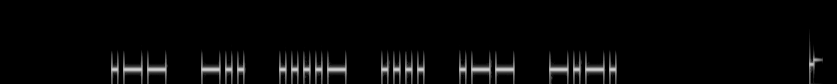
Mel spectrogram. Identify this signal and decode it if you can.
Morse code, heard as a keyed tone, about 20 wpm, spaced as for 14 wpm, 700 Hz. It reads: WD4HWC
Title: 122 Lesson 20g - Number 3 - Call Signs 20wpm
